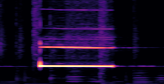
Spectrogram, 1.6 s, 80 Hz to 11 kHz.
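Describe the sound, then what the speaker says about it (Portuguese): High-level alarm from an ammonia refrigeration system level controller: a single sharp, steady electronic beep lasting under a second, loud and close, with low mechanical hum before and after. "Então depois de 10 segundos, o alarme dispara."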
